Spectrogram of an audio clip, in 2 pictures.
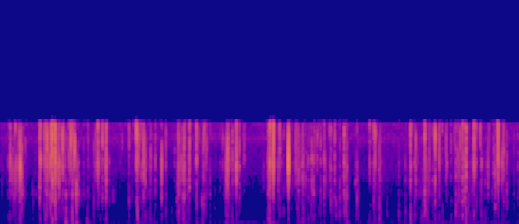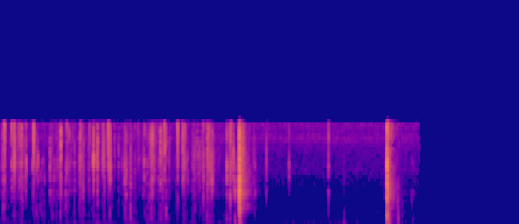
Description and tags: grandes llamas que se apoderan de una casa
